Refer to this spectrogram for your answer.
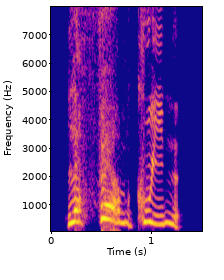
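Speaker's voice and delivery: very high, very loud yelling shout. Arguing in front of the notary, the narrator yells back at the other, shouting even louder. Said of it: "Criai-je encore plus fort".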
